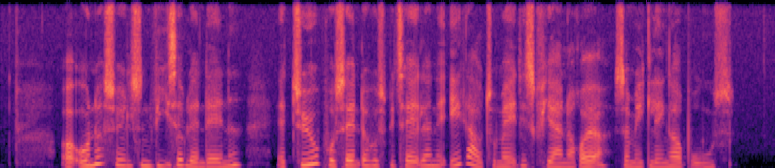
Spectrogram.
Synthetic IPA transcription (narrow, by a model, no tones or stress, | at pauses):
ʔɒ̽ʔɔ̽nɐsø̰ɪl̩sn̩ʋḭːsɐb̥læn̰d̥ænð̩ˠ | ʔæt͡sʰyːʊəpʰʁo̝sen̰d̥æɦo̝sb̥it͡sʰɛ̰ːlɐnəʔe̝ɡ̥əɑ̈ʊt͡sʰo̝mɛ̰ːd̥isɡ̥fjæɐnɐʁɶɐ̰sɒ̽me̝ɡ̥əleŋɐːb̥ʁuːs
